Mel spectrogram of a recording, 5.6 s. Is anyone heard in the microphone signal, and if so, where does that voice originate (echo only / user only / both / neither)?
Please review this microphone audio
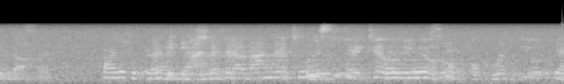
both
